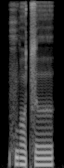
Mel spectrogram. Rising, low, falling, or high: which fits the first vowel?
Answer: falling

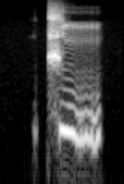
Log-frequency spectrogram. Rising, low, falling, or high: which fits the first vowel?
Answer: low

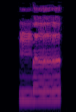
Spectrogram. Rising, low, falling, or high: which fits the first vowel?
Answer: high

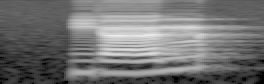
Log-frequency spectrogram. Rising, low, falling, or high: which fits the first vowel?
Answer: rising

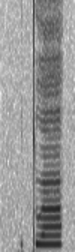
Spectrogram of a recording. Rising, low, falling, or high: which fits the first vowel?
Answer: high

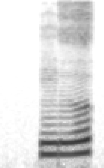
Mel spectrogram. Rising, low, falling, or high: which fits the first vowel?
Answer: rising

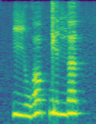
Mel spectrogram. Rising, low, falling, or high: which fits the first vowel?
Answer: low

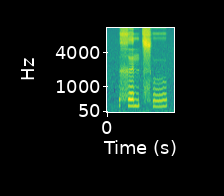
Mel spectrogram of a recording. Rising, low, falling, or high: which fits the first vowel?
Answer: high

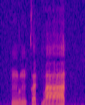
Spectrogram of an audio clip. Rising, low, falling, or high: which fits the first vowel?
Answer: low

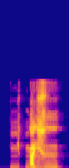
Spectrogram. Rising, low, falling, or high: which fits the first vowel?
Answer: low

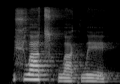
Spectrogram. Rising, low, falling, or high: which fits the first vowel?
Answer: high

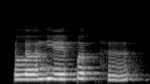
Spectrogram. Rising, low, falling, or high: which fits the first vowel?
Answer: rising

